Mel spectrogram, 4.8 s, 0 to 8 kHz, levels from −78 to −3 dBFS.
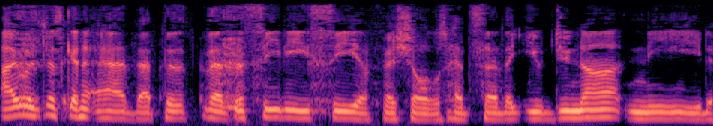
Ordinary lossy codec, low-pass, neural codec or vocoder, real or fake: MP3, 32 kbps; 7.2 kHz; codec, 16 kHz, 16 kbps, FreqCodec, larger model; fake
